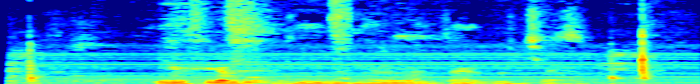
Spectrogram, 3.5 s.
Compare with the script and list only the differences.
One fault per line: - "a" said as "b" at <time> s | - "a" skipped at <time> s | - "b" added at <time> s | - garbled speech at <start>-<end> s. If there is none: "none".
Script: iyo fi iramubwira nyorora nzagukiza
none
